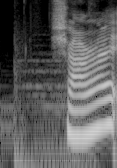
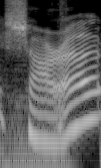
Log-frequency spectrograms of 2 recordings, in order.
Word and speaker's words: Shara: hope you enjoy I have with me today Shara and Shara am I pronouncing your name right can you let me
